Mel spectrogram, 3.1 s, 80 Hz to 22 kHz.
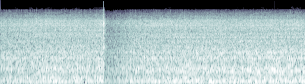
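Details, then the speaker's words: Early 1960s Bell and Howell 16mm projector running forward, belts working hard: steady high whirring hiss of motor and mechanism, brief dip near one second, then even running; cracked worm gear holding, sounds normal. "even though it's got all these belts they're just still working hard along"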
